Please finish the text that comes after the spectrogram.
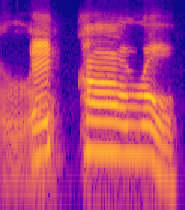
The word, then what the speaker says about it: E káàárọ̀: So you can e káàárọ̀. E káàárọ̀. Again, somebody else. E káàárọ̀. Yes, it's very simple. It's just a 3-syllable.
